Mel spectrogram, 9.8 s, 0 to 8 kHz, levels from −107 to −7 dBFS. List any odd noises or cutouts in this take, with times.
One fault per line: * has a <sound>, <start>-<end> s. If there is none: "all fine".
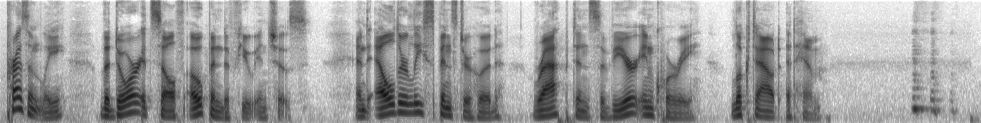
* has a laugh, 9.1-9.6 s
